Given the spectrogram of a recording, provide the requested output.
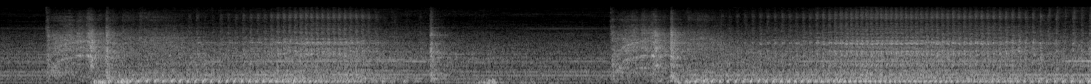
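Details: Empire Outlook/Logik scooter that previously ran out of oil, cranking and idling with loud, rapid metallic valvetrain knock that seems to fade when revved; suspected rod knock, but a broken valve spring was found.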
